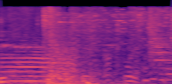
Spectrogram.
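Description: A brown cow gives a brief low moo at the start, then a dense, noisy crash-like clatter follows.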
